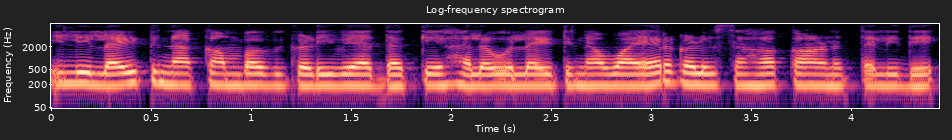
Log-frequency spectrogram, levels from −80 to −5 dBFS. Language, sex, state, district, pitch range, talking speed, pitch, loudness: Kannada, female, Karnataka, Bidar, 185-195 Hz, 160 wpm, 190 Hz, -15 LUFS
